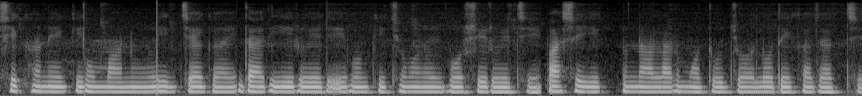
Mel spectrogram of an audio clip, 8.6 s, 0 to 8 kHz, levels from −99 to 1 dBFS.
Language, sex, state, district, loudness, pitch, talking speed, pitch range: Bengali, female, West Bengal, Purulia, -32 LUFS, 150 Hz, 125 wpm, 145-155 Hz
